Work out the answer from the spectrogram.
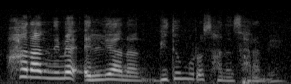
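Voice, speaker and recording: A middle-aged woman tells her story as a church testimony, her voice sitting high and leaping all over the place. She delivers it like a sermon, with vivid, theatrical swings between loud outbursts and quiet, hushed lines. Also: brisk. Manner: animated storytelling, acting out quoted voices with sudden loud bursts and soft drops. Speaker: church speaker giving testimony.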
